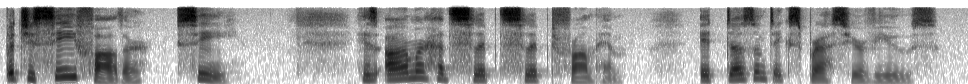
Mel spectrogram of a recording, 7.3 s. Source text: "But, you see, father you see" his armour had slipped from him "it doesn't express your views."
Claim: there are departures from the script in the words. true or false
true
